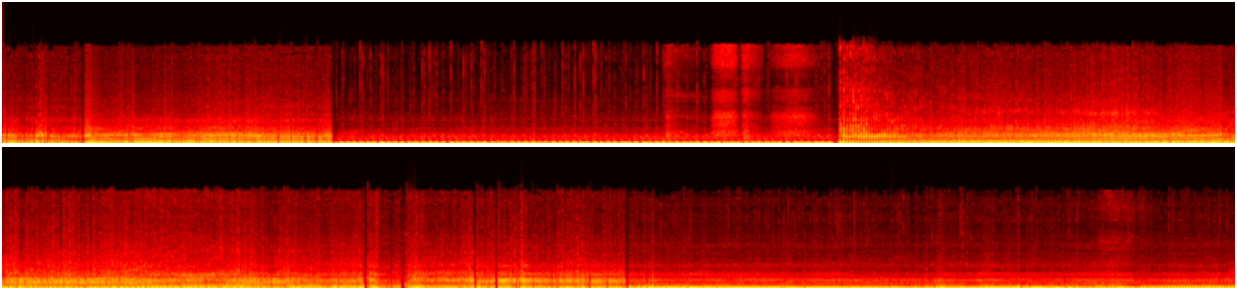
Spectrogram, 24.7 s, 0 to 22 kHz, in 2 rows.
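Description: Suzuki DR-Z400 supermoto's single-cylinder four-stroke engine running under the rider. Its pitch climbs and drops again and again as it accelerates and shifts through the gears.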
